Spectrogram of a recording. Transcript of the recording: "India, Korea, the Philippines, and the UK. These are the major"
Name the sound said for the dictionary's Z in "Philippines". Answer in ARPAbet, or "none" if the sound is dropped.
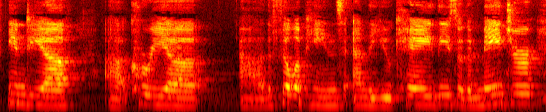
Z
